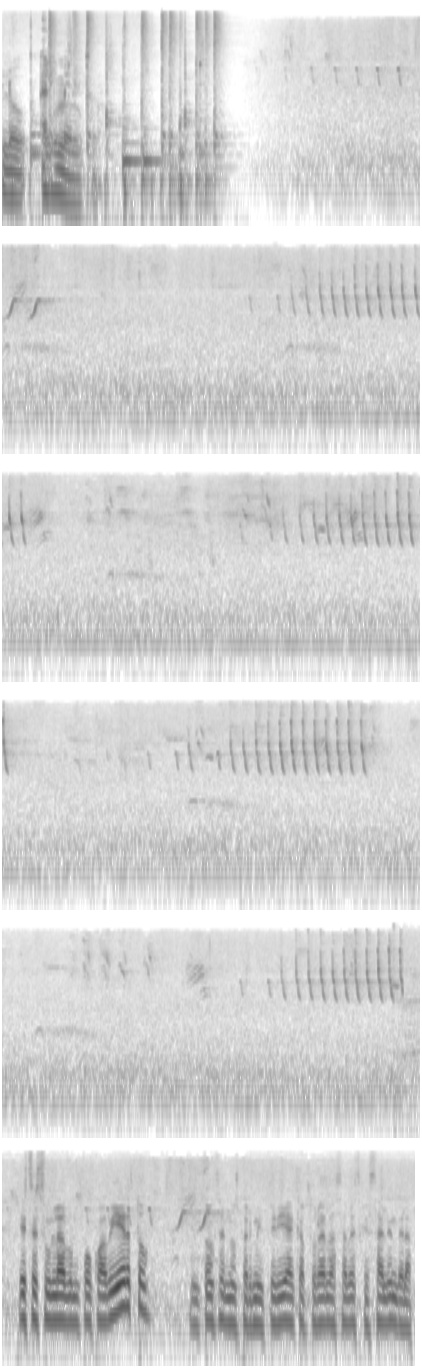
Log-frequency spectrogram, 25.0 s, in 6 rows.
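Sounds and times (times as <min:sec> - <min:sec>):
rainforest background hiss: 0:00.0 - 0:25.0
bird chirping and trilling: 0:02.9 - 0:04.8, 0:07.0 - 0:16.4, 0:17.1 - 0:23.5.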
